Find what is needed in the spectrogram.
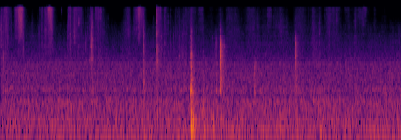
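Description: A deck of oracle cards being shuffled by hand: soft flicks and riffles of the cards, with a couple of sharper taps about halfway through.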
